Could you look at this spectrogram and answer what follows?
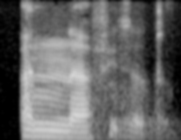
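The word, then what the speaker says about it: النافذة: আন নাফিজাতু। হ্যাঁ, আচ্ছা। লটা হবে না, হ্যাঁ, লটার উচ্চারণ হবে না।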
